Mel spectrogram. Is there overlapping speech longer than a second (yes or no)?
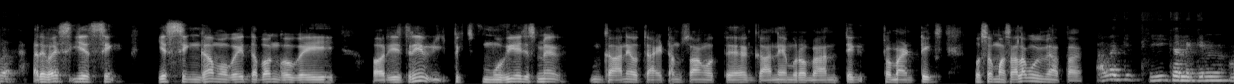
no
